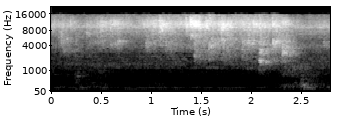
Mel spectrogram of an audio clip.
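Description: shower water running

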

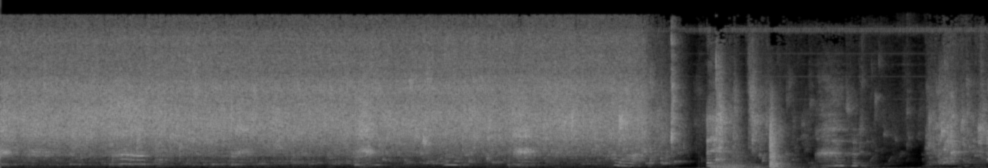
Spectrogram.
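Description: shower water spraying

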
